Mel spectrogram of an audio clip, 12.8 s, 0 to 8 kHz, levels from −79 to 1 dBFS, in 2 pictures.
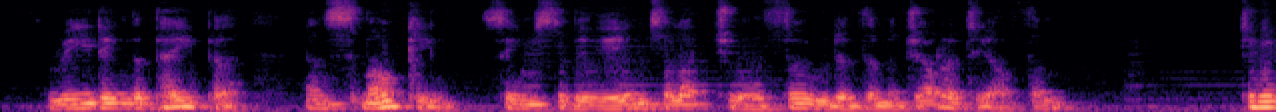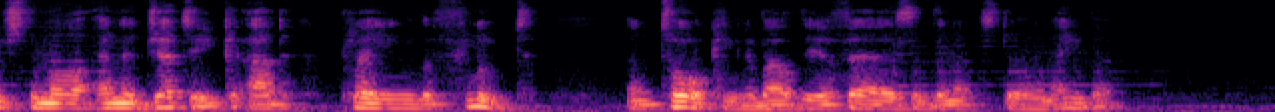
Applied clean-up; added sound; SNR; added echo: neural separator model SepFormer DNS4.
